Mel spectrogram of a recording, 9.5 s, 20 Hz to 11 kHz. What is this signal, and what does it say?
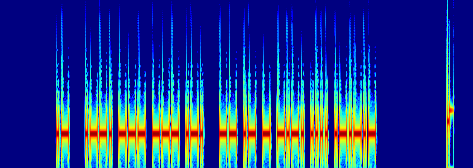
Morse code, heard as a keyed tone, about 25 wpm, 700 Hz. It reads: A POOR MATCH.
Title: Sentences from Top 1600 Words 25wpm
